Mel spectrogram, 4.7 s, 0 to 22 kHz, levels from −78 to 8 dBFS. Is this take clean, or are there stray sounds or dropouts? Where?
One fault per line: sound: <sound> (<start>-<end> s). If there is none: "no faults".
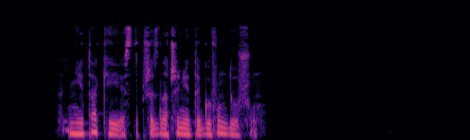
no faults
